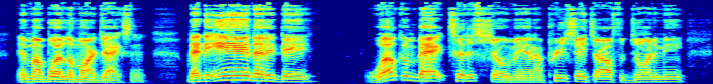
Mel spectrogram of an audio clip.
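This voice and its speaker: On a very clean recording with a silent background, a man with an American accent speaks at a moderate pace in a medium pitch. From Florida. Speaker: sports talk show host. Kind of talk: casual monologue. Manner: casual, conversational.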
